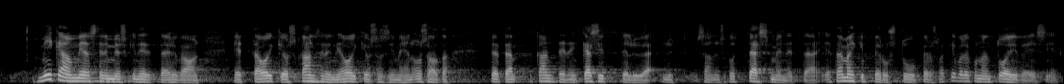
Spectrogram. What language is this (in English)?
Finnish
